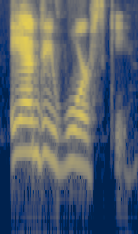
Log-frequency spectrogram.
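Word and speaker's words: Andy Warski: Andy Worski. I've been saying Adam. It's Andy Worski.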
